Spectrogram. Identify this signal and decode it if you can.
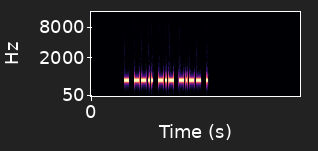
Morse code, heard as a keyed tone, about 36 wpm, 690 Hz. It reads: TZKYE
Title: Code Groups - 5 Letters - 35wpm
